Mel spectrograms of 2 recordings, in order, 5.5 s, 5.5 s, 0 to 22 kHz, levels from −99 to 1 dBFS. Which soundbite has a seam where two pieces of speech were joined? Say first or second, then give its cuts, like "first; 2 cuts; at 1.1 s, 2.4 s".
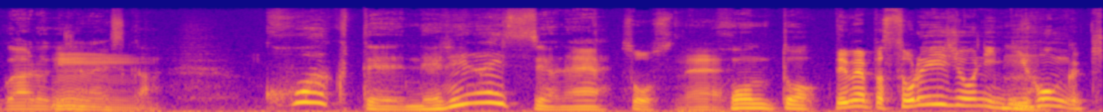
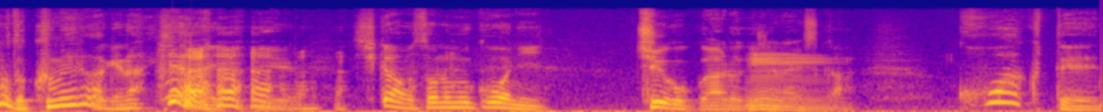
first; 1 cut; at 3.5 s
